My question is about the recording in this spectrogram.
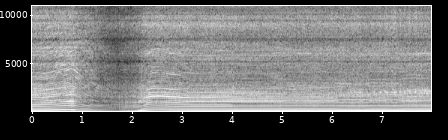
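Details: Husqvarna 562XP 60cc chainsaw, after a dealer reflash of its software for dying when hot and stumbling, bucking windfall: bogs into the cut, pulls back up cleanly, holds a steady high scream; normal under load.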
